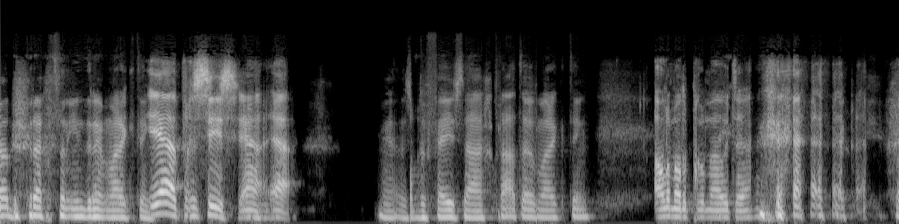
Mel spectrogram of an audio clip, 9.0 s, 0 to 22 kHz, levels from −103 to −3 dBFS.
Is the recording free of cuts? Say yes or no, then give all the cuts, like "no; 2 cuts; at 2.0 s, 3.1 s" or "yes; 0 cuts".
no; 4 cuts; at 4.1 s, 4.9 s, 5.4 s, 6.9 s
